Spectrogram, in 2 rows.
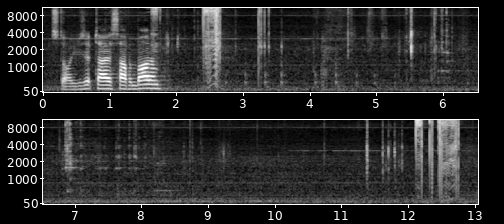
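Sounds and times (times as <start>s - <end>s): zip tie rasping: 2.4s - 2.7s, 12.1s - 12.8s.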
